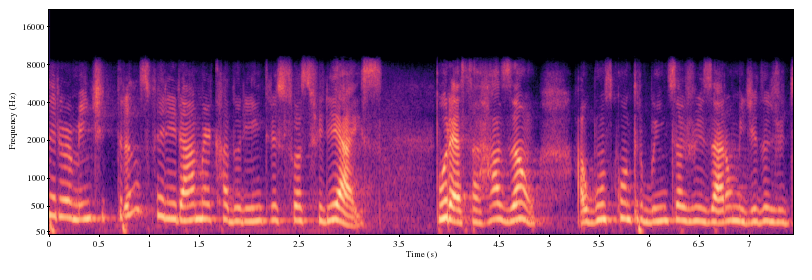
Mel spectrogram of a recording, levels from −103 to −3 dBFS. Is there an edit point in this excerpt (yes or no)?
yes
